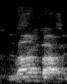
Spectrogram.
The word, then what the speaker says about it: Rambam: all your friends there rambam is pronounced with the emphasis on the first syllable ran and ran is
